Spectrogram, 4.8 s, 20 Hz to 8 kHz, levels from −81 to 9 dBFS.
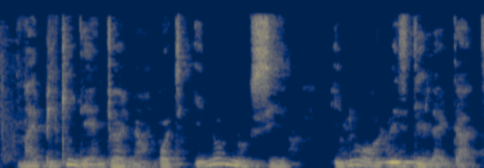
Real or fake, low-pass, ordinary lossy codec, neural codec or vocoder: real; 7.2 kHz; MP3, 48 kbps; none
